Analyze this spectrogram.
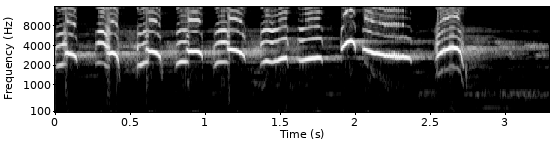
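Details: Oriental magpie-robin used as a singing lure, delivering quick repeated whistled notes about four per second, then a long sliding whistle and a sharp upward-curving note.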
